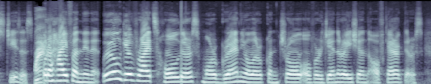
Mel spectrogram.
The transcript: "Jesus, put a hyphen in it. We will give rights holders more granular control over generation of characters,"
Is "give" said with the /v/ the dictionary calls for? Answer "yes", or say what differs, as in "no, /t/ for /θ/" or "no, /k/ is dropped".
yes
